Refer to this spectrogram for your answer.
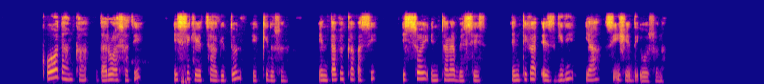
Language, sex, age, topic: Gamo, female, 25-35, government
